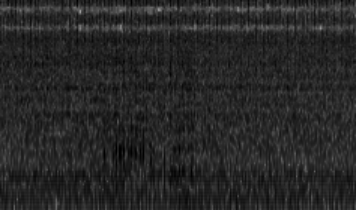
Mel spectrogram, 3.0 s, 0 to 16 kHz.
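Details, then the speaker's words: Lincoln MKS (2007-2010 Ford Edge/MKS platform) with a hard brake pedal and shaking at idle: uneven idle with an unsteady beat and audible hiss from a leaking vacuum brake booster, causing the rough idle; the booster needs replacing. "and then see he's leaking back there that thing is leaking so bad you can hear it that's why he's idling rough because there's a vacuum lick also"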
